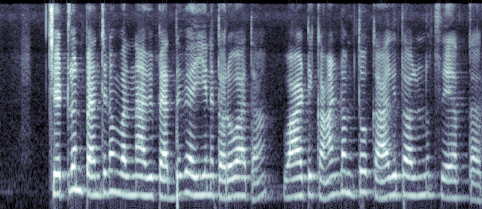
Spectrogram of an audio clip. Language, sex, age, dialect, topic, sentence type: Telugu, female, 18-24, Utterandhra, agriculture, statement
